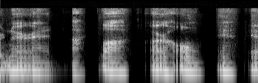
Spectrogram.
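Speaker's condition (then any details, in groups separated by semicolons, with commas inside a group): Parkinson's disease; diagnosed at age 35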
